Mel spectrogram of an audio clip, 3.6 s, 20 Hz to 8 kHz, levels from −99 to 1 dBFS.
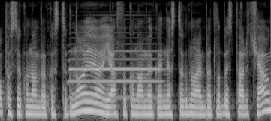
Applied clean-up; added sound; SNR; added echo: none; Wind instrument, woodwind instrument; 11 dB; none.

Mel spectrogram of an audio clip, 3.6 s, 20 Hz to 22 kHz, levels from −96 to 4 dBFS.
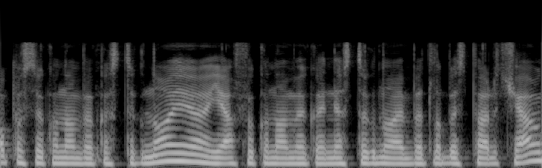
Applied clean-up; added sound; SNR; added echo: neural mask model Resemble Enhance denoiser.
